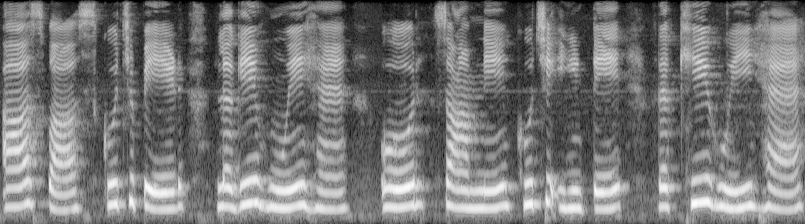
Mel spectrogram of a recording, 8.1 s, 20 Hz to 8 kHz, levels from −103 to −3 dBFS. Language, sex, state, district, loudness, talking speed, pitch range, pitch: Hindi, male, Punjab, Pathankot, -14 LUFS, 105 wpm, 235-270 Hz, 250 Hz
